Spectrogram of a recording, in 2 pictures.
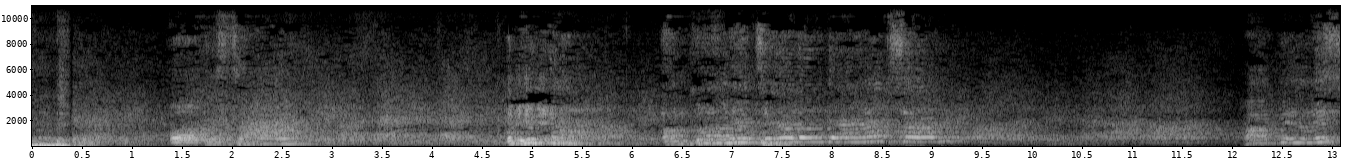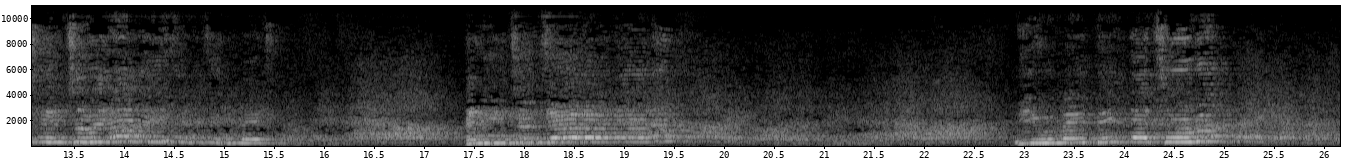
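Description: A singer's voice booms through loudspeakers in a large echoing arena.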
